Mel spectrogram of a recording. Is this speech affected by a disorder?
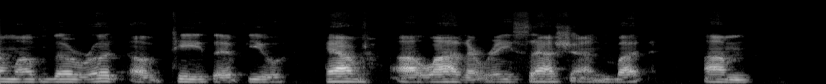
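Yes: primary lateral sclerosis, bulbar onset.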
